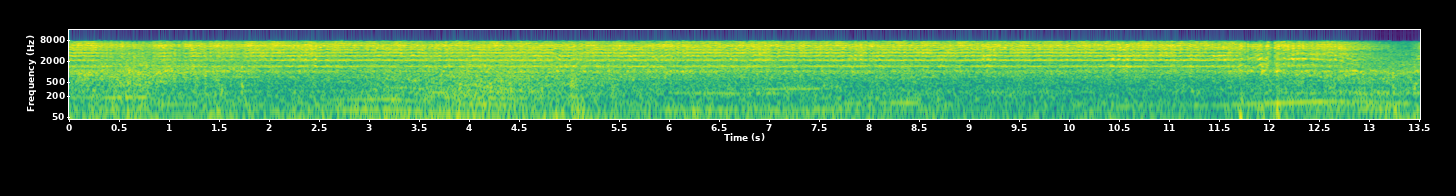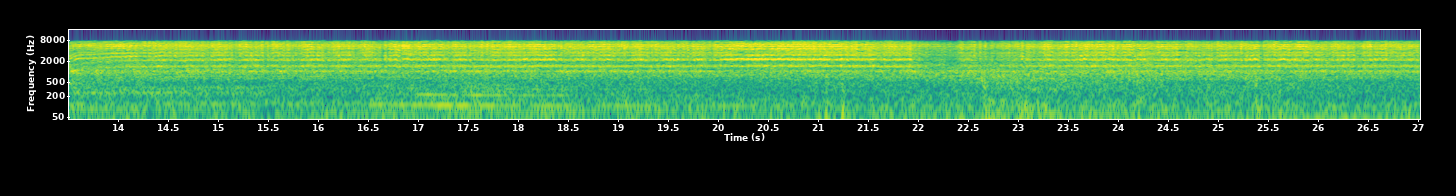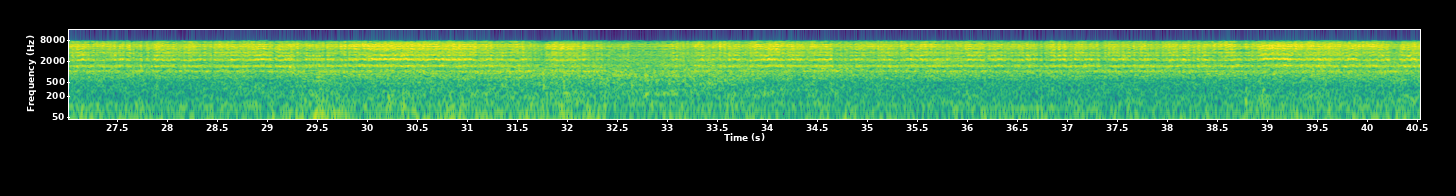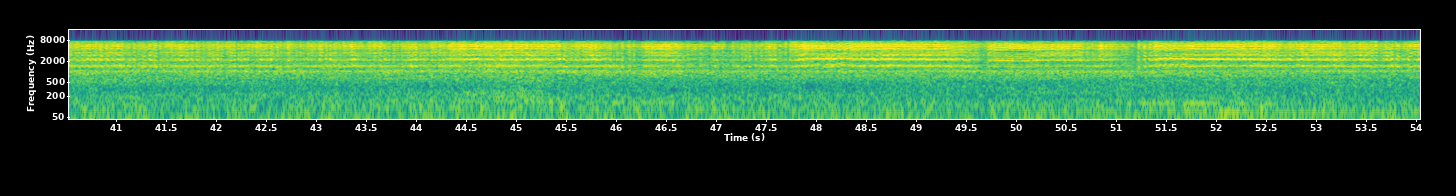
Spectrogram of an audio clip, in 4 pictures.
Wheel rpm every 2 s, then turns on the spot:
190, 190, 190, 190, 190, 190, 110, 200, 200, 200, 200, 200, 200, 200, 200, 200, 200, 200, 200, 200, 200, 200, 200, 200, 200, 200, 200.
none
